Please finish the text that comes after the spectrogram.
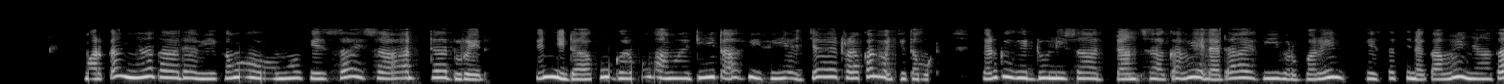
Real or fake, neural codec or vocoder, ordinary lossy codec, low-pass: real; none; AAC, 24 kbps; 5.4 kHz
